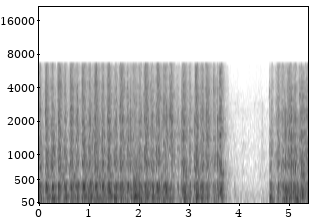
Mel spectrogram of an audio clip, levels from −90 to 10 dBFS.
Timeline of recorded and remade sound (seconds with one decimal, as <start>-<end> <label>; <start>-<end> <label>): 0.0-5.4 remade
